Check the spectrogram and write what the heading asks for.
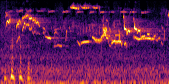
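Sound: common blackbird song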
